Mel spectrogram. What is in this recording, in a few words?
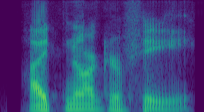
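"ichnography", American English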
